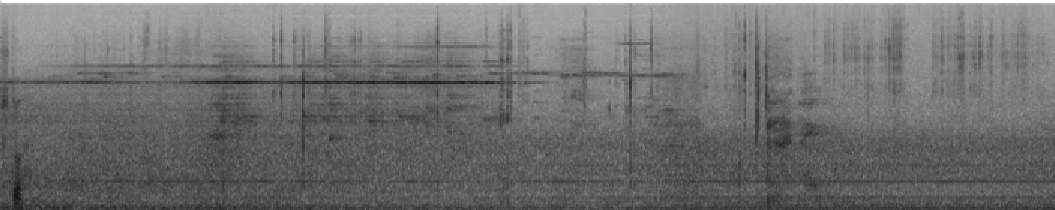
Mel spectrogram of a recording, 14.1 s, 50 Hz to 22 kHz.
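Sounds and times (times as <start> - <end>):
high-pitched squeal: 0.0 - 9.7.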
